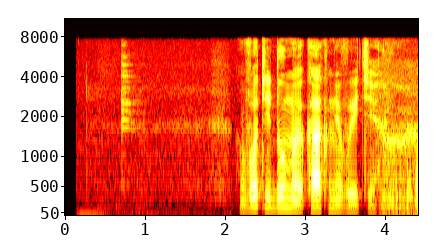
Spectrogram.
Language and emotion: Russian, neutral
